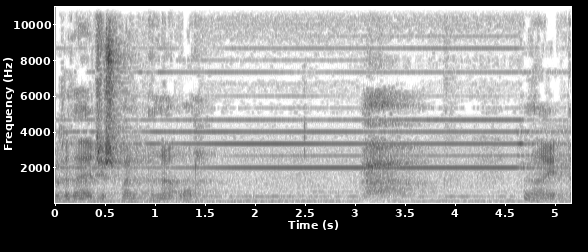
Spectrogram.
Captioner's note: sustained beeping; sighing heavily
